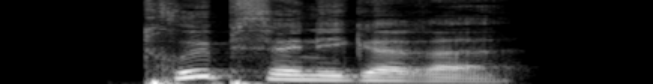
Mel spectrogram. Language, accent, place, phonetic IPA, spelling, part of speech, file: German, Germany, Berlin, [ˈtʁyːpˌzɪnɪɡəʁə], trübsinnigere, adjective, De-trübsinnigere.ogg
- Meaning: inflection of trübsinnig: 1. strong/mixed nominative/accusative feminine singular comparative degree 2. strong nominative/accusative plural comparative degree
